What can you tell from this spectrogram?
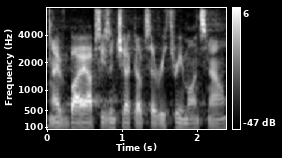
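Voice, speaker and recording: A plain, everyday voice from a man with an American accent at a fairly quick pace. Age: 20s. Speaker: patient advocate. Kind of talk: public speech.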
